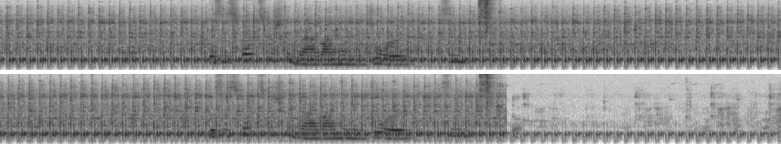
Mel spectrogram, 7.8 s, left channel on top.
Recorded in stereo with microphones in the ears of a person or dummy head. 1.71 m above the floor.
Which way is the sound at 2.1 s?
75° left (ahead or behind).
